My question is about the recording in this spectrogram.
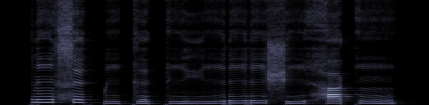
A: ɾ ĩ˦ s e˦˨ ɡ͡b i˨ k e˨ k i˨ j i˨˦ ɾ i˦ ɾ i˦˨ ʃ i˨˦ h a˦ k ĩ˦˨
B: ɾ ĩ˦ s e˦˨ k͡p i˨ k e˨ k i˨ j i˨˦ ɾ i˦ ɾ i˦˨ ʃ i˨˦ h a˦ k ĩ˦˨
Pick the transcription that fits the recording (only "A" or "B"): B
